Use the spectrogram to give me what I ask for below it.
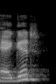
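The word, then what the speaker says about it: agar: उसके बाद हमारे पास एगर, एगर जो होता है या बाज़-औक़ात अगार प्रोनाउंस करते हैं, जो कि आपके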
